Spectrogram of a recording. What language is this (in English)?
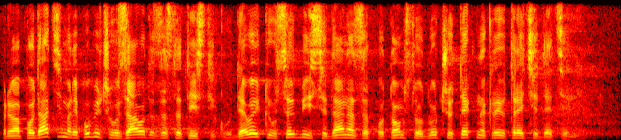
Serbian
